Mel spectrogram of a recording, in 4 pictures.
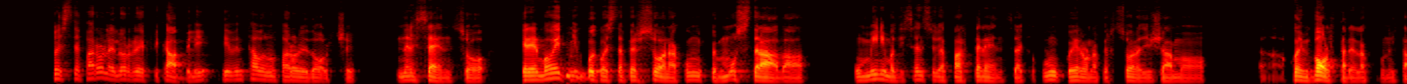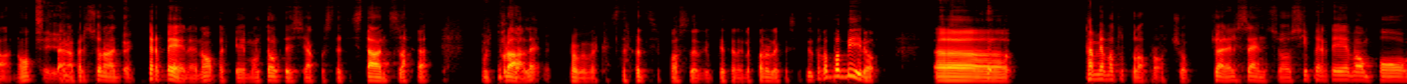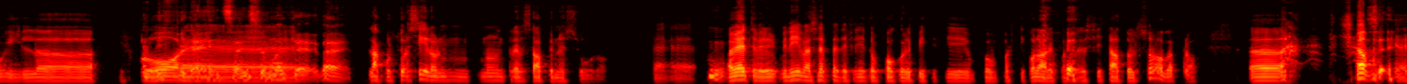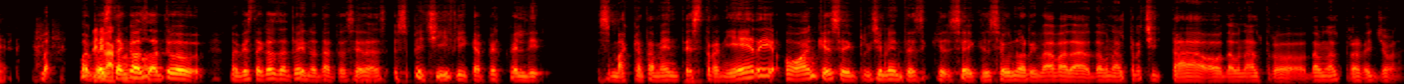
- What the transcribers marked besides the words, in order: chuckle; laughing while speaking: "distanza"; laughing while speaking: "perché se non si possono … sentito da bambino"; chuckle; chuckle; unintelligible speech; laughing while speaking: "ehm, diciamo che"; laughing while speaking: "Sì"
- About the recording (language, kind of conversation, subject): Italian, podcast, Quali valori dovrebbero unire un quartiere?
